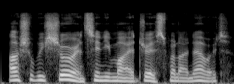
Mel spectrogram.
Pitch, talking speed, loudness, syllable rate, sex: 170 Hz, 335 wpm, -15 LUFS, 6.5 syllables/s, female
